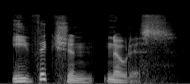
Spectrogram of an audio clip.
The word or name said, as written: eviction notice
